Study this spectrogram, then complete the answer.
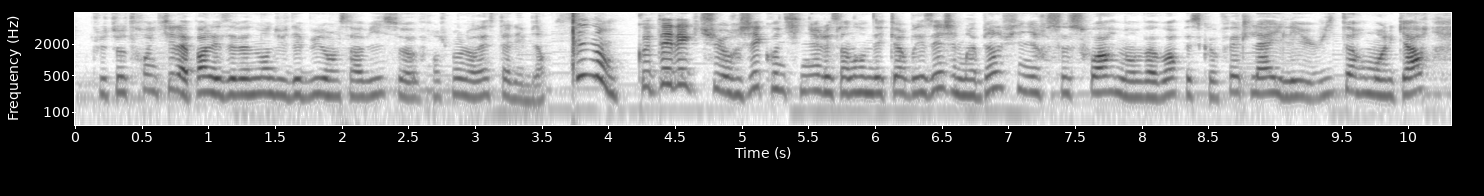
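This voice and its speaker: Against noticeable background noise, a woman rattles along at a very fast pace with hardly any pauses, her pitch fairly high. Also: ordinary pitch variation. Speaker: book vlogger and healthcare worker. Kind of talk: casual vlog talk to camera.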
